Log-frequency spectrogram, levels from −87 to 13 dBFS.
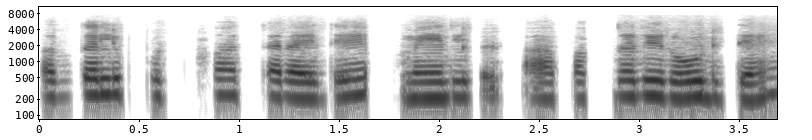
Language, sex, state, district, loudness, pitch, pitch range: Kannada, female, Karnataka, Dharwad, -16 LUFS, 220 Hz, 210-235 Hz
